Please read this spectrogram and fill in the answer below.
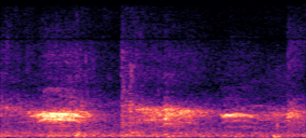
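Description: A crow cawing faintly, about three short caws a little over half a second apart.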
